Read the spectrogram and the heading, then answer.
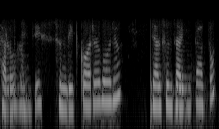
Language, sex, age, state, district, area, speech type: Punjabi, female, 30-45, Punjab, Muktsar, rural, conversation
